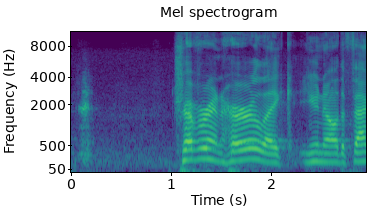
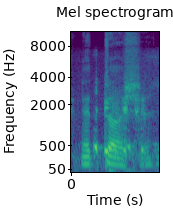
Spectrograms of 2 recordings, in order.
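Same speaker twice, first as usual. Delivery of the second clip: put-on Russian accent; 3 semitones lower than usual. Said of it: "Natasha in a Russian accent".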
